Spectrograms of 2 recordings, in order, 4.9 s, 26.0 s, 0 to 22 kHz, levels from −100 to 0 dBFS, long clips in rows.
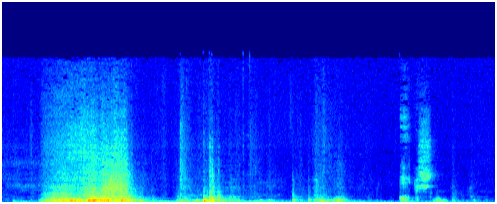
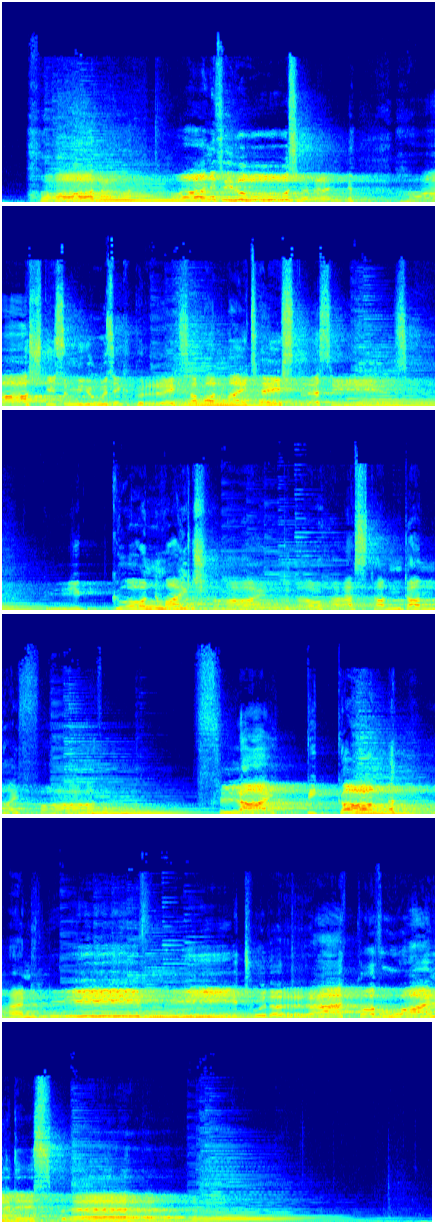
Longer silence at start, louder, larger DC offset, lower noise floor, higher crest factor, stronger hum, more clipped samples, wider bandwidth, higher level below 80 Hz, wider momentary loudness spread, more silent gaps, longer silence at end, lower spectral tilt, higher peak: second, 0.1 s vs 0.25 s; second, -37 LUFS vs -31 LUFS; neither; first, -63 dBFS vs -58 dBFS; about the same, 22 dB vs 22 dB; neither; neither; second, 16 kHz vs 18 kHz; about the same, -58 dBFS vs -58 dBFS; first, 26 LU vs 15 LU; neither; first, 0.4 s vs 0 s; first, -5.5 dB/octave vs -4 dB/octave; second, -20 dBFS vs -10 dBFS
